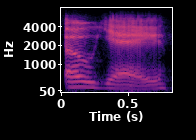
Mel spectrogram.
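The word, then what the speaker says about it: Oyez: made me discover a new website and it's pronounced O Yay but it's O yez and it's a free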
